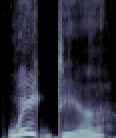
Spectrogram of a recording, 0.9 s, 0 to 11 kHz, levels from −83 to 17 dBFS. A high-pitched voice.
Yes: very high, 270 Hz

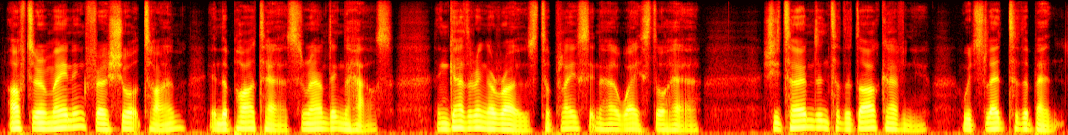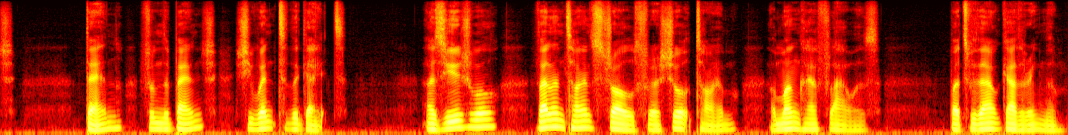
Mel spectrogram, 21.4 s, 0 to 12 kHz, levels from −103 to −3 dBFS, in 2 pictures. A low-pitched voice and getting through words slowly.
No: low, 105 Hz; average, 165 wpm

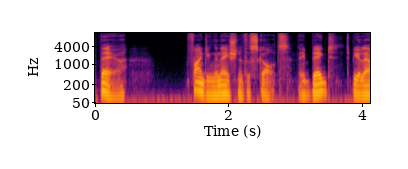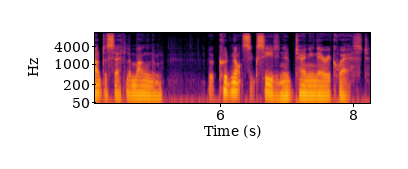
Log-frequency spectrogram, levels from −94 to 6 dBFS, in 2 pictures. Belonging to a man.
Yes: male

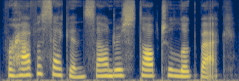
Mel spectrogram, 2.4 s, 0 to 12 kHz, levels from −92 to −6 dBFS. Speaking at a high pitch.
Yes: high, 240 Hz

